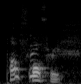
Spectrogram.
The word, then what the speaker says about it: palfrey: Is that Palfrey? – Palfrey? – I'm not good at... Yeah. Palfrey? – Palfrey, sure.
